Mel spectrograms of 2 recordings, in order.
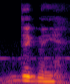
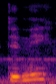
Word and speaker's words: Dibney: And that was the detective story, and he does talk about his wife, everyone's favorite character, Sue Denby, right? Digny, right? I keep saying it wrong. Sorry, guys. Dibney.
